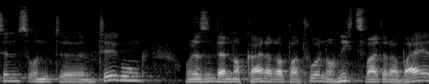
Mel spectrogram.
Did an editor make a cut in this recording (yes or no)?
no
